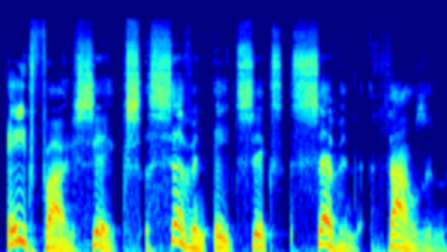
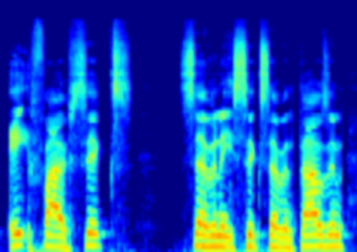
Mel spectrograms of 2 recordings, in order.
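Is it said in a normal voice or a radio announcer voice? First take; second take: radio voice; normal voice. First: It is said in a put-on radio announcer voice. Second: It is said in her normal speaking voice.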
